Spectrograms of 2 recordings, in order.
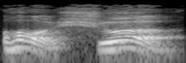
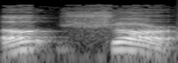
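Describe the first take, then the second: First: It is said in a British accent. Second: It is said in an American accent. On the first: "আর ব্রিটিশটা" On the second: "আমেরিকানটা ও শিওর কে বলবে"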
